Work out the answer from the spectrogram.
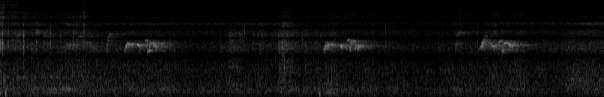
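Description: A bird calling three times, a short high call about every two and a half seconds, over a faint outdoor background.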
